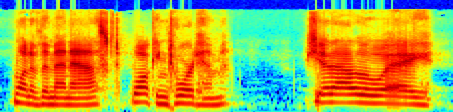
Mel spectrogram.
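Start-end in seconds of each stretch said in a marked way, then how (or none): 3.0-4.4 put-on slow slurred drunk snarl; drunken angry slur. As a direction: push past the men while drunk. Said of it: "Brady slurred angrily".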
